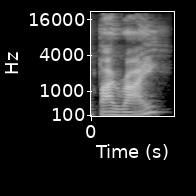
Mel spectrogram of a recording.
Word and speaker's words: Baray: But I think they said that the R-A-Y makes the same sound as like you would pronounce rice in the beginning with the R-I. So Baray would be my guess.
